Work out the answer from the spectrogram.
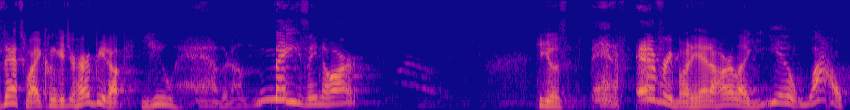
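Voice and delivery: high, loud praise; amazed doctor. Retold or imitated. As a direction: marvel at the heart.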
